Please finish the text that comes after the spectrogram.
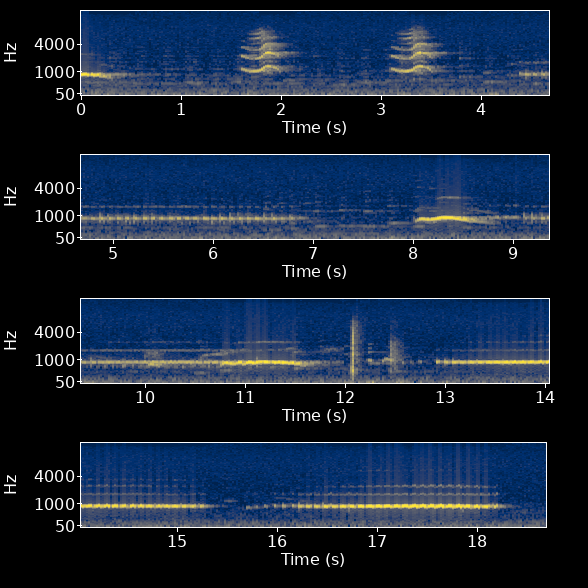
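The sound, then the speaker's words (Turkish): A tawny owl gives a series of long, wavering hoots at night, several drawn-out calls in a row. Two brief high chirps come early, and a low steady hum runs underneath. “Hadi gelin şimdi onların gece ötüşlerine kulak verelim.”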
